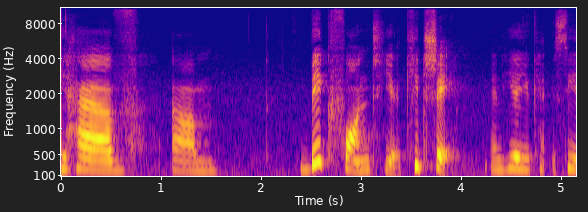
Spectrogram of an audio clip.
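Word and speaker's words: K'iche': from the linguist standpoint is a dialect of kiche but we classified as a language for historical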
